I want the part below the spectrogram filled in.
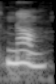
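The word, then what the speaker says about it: numb: कहेंगे माई लेग गॉट नम, नम नहीं है, बी साइलेंट है, माई लेग गॉट नम।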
